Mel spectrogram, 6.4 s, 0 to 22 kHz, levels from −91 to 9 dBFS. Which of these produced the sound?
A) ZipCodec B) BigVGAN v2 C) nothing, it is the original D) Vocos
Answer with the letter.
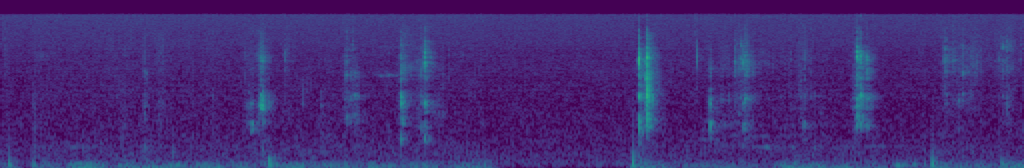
B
